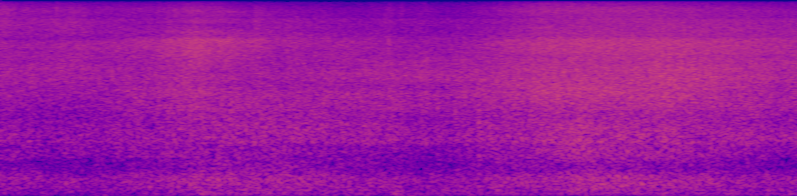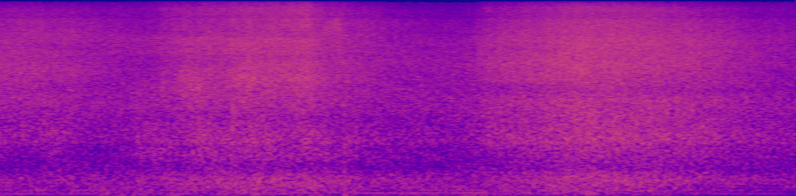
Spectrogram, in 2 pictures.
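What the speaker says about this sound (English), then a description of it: "Horto is known for its stunning, long, sandy beach and crystal clear waters" Waves wash steadily onto the long sandy beach at Horto in Pelion, Greece, a continuous surf roar with gentle swells and buffeting wind noise on the microphone.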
